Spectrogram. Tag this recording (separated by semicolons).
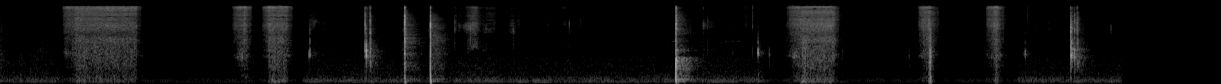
Spray; OWI; Deodorant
